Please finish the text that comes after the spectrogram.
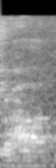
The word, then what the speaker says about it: Rahab: Only Rahab, and we call her Rahab just because it's easier to say, but if you're pronouncing that properly, it's Rahab.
